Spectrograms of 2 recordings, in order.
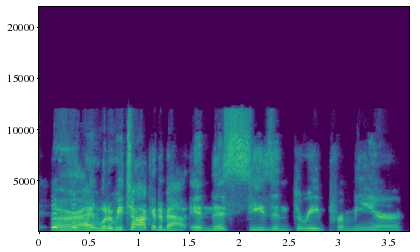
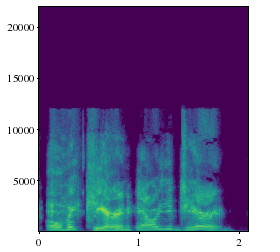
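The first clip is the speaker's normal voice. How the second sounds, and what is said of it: Midwestern Great Lakes accent. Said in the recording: “my accent went a little forward there ... Went a little lakey. A little great lakey ... A little Midwest”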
